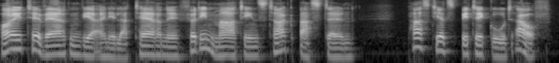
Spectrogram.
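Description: A man's voice: on the low side, sing-song, takes it slowly, bright, forceful tone, clean tone, exaggerated voice. A man voicing a strict schoolteacher woman. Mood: cheerful. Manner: firm and scolding.

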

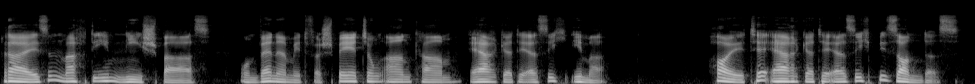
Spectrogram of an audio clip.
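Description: A man narrating a scripted story slowly and carefully, clearly spaced, for language learners. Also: mid-range voice, expressive, no echo.

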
